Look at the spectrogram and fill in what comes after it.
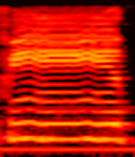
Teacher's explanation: فی کی جو یا ہے یہ یا ساکن ہے، یا کے پیچھے زیر ہے اس وجہ سے یا مدہ ہے۔ فا کو تھوڑا سا لمبا کر کے پڑھیں گے تاکہ یا صحیح طریقے سے ادا ہو جائے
